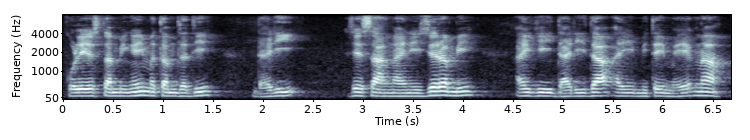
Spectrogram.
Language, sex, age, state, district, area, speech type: Manipuri, male, 60+, Manipur, Imphal West, urban, spontaneous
